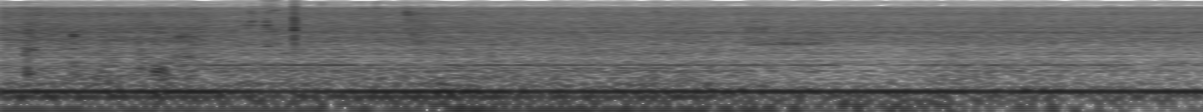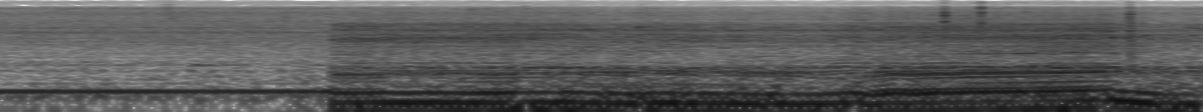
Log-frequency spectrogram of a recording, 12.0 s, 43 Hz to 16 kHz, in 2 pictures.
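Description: Honda NC750X parallel-twin engine running steadily, then about eight seconds in suddenly louder and rising in pitch as the motorcycle accelerates away.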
